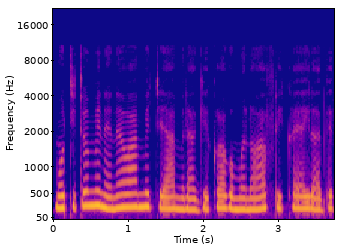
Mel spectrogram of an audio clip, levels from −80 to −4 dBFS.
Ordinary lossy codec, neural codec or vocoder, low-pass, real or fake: none; autoencoder, 48 kHz, 128 numbers a frame, DAC-VAE, trained on Japanese speech; 10.8 kHz; fake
